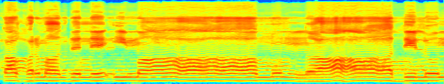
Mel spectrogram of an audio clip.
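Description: A man's voice chanting in a drawn-out, melodic preaching style, holding long notes, with a wavering held note about three seconds in.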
